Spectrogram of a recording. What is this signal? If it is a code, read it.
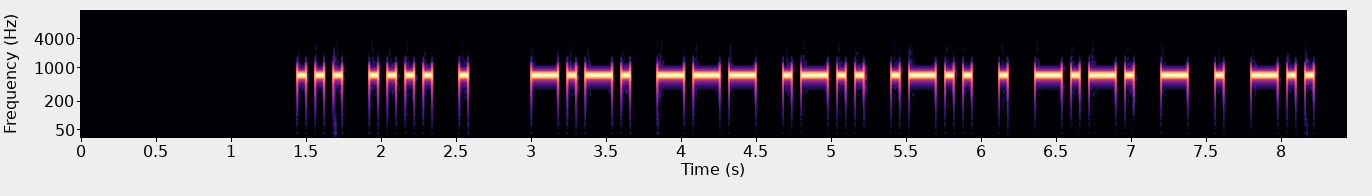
Morse code, heard as a keyed tone, about 20 wpm, 700 Hz. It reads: SHE COLLECTED
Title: Sentences with 2-Word Phrases - Spoken Beginning - 20wpm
